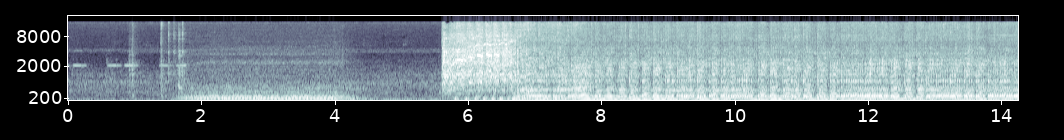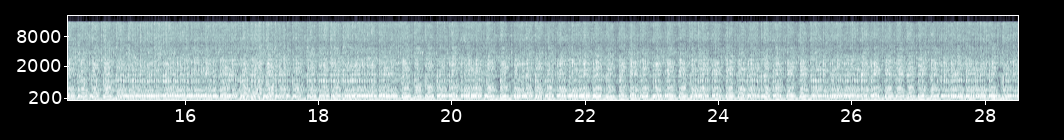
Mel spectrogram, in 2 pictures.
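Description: Freshly rebuilt half-bridge-ported Mazda 13B-REW rotary engine being started: the starter cranks it for about two seconds and stops. About five and a half seconds in, the engine fires with a sudden loud burst and settles into a steady idle.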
